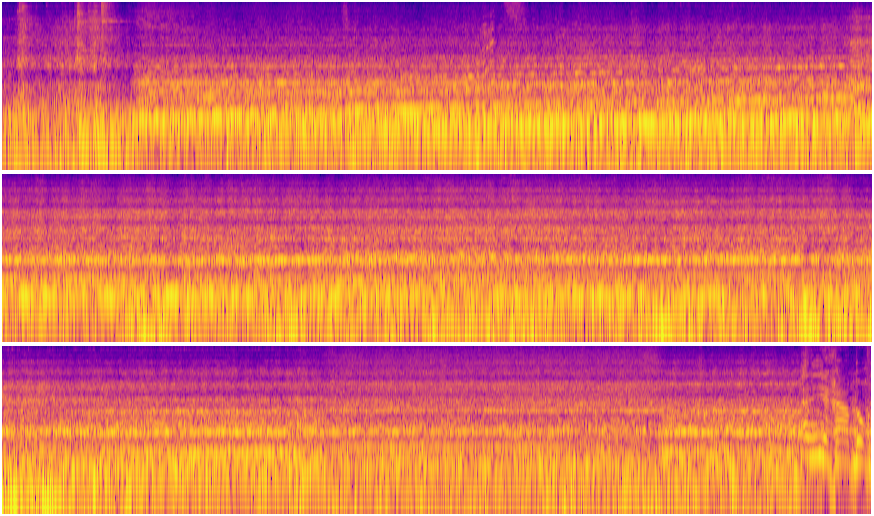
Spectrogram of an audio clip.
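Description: Drive motors of an Enterprise wheel ride whining, rising slowly in pitch for several seconds as the wheel speeds up. Then a steady, many-toned running hum that changes abruptly about a third of the way in.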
